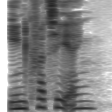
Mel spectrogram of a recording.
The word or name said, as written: indkvartering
